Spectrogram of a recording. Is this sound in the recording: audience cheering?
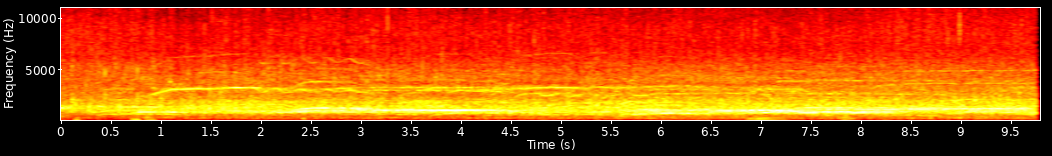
yes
